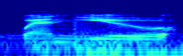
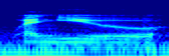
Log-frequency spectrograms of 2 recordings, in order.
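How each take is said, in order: Both takes have the same delivery.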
